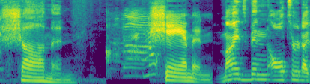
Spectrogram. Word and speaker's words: Shaman: It's Shaman.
